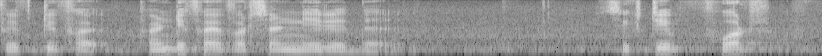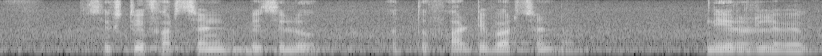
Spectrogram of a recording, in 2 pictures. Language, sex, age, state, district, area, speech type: Kannada, male, 18-30, Karnataka, Bellary, rural, spontaneous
